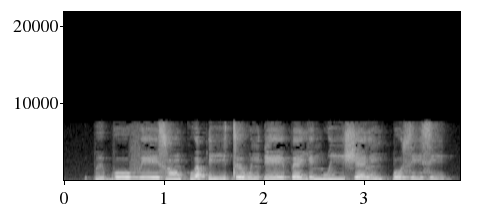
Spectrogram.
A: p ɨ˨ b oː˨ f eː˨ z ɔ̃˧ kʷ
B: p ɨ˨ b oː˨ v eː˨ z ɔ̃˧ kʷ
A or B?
B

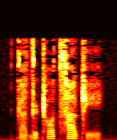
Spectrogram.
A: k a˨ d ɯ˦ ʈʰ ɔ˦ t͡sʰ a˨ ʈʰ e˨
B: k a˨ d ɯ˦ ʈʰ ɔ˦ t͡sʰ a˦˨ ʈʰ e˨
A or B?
B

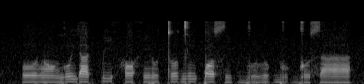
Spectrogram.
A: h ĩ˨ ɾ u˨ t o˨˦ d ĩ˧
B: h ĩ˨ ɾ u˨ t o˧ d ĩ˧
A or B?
A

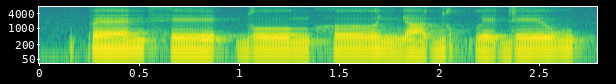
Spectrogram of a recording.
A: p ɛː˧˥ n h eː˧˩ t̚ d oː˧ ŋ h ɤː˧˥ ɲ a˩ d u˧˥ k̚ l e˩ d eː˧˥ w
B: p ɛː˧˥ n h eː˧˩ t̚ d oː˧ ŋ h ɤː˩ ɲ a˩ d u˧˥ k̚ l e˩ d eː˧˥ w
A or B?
A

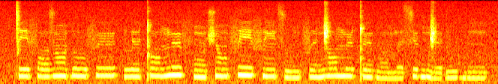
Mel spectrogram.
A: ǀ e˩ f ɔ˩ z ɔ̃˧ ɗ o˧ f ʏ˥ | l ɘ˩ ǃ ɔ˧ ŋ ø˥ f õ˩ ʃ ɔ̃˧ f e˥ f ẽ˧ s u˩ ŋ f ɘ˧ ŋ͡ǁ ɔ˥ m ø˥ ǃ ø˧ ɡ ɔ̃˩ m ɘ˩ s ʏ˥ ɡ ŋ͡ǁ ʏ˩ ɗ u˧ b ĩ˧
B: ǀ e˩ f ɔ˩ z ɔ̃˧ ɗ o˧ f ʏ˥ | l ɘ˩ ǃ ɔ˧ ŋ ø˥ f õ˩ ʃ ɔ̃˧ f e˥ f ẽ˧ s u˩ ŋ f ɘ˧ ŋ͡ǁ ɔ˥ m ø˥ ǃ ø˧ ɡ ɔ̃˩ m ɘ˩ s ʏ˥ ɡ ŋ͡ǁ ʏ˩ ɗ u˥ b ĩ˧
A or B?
A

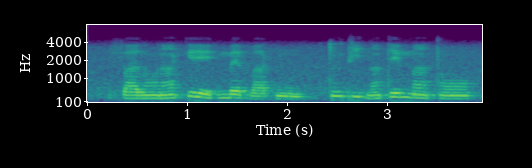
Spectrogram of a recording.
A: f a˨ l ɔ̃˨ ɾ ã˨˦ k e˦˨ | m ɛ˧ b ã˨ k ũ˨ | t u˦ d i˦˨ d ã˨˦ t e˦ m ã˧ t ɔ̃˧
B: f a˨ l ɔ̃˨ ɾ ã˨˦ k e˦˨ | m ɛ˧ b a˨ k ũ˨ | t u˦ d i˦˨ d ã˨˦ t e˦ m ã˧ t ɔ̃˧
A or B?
B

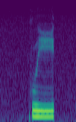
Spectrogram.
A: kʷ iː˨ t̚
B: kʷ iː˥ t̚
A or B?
B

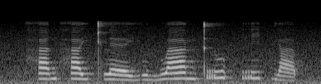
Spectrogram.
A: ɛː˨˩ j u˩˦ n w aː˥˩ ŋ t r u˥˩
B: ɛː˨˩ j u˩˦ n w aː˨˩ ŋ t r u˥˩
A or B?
A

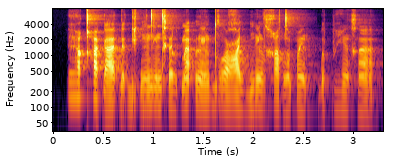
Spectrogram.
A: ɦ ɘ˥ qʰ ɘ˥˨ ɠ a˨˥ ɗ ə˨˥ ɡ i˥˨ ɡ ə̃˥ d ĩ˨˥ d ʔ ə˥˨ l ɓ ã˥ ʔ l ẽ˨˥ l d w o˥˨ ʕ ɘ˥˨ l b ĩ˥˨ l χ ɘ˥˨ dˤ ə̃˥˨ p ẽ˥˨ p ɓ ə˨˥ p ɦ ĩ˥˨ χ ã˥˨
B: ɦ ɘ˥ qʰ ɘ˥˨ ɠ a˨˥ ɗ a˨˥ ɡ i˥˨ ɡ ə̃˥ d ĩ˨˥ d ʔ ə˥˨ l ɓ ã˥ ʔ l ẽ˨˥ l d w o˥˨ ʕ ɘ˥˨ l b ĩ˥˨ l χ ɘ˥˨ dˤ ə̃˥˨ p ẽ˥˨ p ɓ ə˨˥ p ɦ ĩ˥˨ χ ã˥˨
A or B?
A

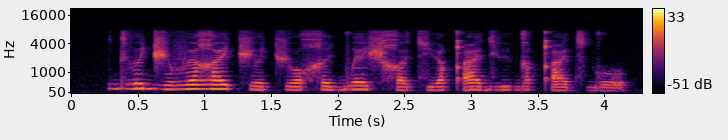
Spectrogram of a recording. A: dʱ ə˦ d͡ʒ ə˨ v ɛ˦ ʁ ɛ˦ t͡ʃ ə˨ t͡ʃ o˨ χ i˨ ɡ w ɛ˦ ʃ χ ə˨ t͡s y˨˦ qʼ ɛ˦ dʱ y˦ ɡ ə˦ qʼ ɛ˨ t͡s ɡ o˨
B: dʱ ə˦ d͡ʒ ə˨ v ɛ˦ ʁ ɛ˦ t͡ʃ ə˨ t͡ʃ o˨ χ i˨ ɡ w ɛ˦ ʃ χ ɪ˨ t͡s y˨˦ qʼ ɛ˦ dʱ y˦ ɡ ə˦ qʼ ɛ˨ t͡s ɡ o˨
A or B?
A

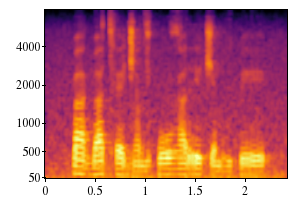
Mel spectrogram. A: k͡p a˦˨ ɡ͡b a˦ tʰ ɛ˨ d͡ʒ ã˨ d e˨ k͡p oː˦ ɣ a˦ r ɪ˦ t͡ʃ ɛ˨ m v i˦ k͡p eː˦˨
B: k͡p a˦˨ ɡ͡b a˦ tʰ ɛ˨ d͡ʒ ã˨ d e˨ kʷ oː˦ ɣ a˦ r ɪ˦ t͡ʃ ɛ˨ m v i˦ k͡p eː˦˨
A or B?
A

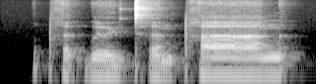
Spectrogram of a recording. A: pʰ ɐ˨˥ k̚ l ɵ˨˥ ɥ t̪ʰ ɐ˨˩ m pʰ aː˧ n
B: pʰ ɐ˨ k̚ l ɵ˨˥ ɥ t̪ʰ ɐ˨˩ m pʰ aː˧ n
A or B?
B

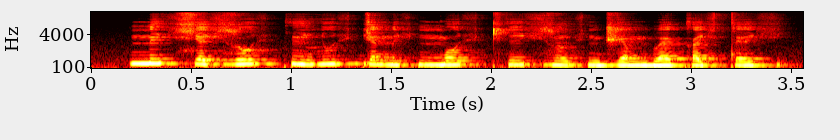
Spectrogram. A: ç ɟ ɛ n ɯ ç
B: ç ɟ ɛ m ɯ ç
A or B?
A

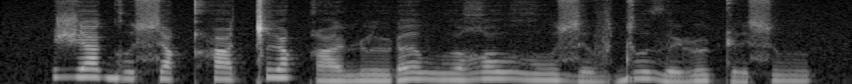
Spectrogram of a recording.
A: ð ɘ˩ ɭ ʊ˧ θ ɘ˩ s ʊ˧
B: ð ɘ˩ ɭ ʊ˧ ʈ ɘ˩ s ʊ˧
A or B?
B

